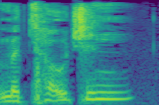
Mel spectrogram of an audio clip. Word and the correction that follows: Metuchen: New Jersey? Metuchen? – Oh, Metuchen. – Metuchen, New Jersey.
